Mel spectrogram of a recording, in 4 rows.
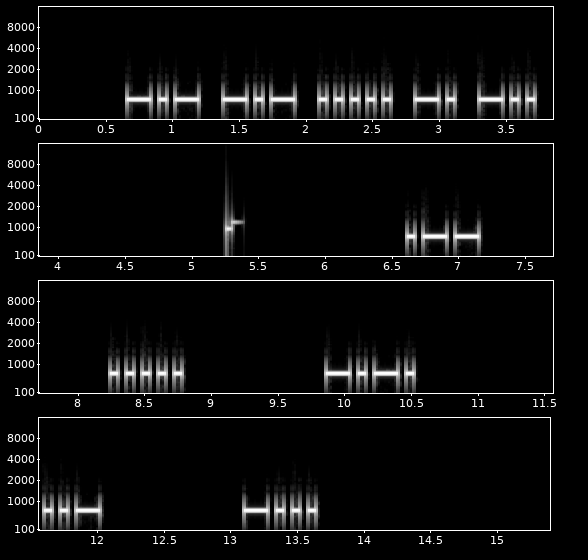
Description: Morse code, heard as a keyed tone, about 20 wpm, spaced as for 10 wpm, 700 Hz. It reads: KK5ND W5CUB
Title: USA Call Signs - 5 Characters - 6x Character Spacing - 20wpm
